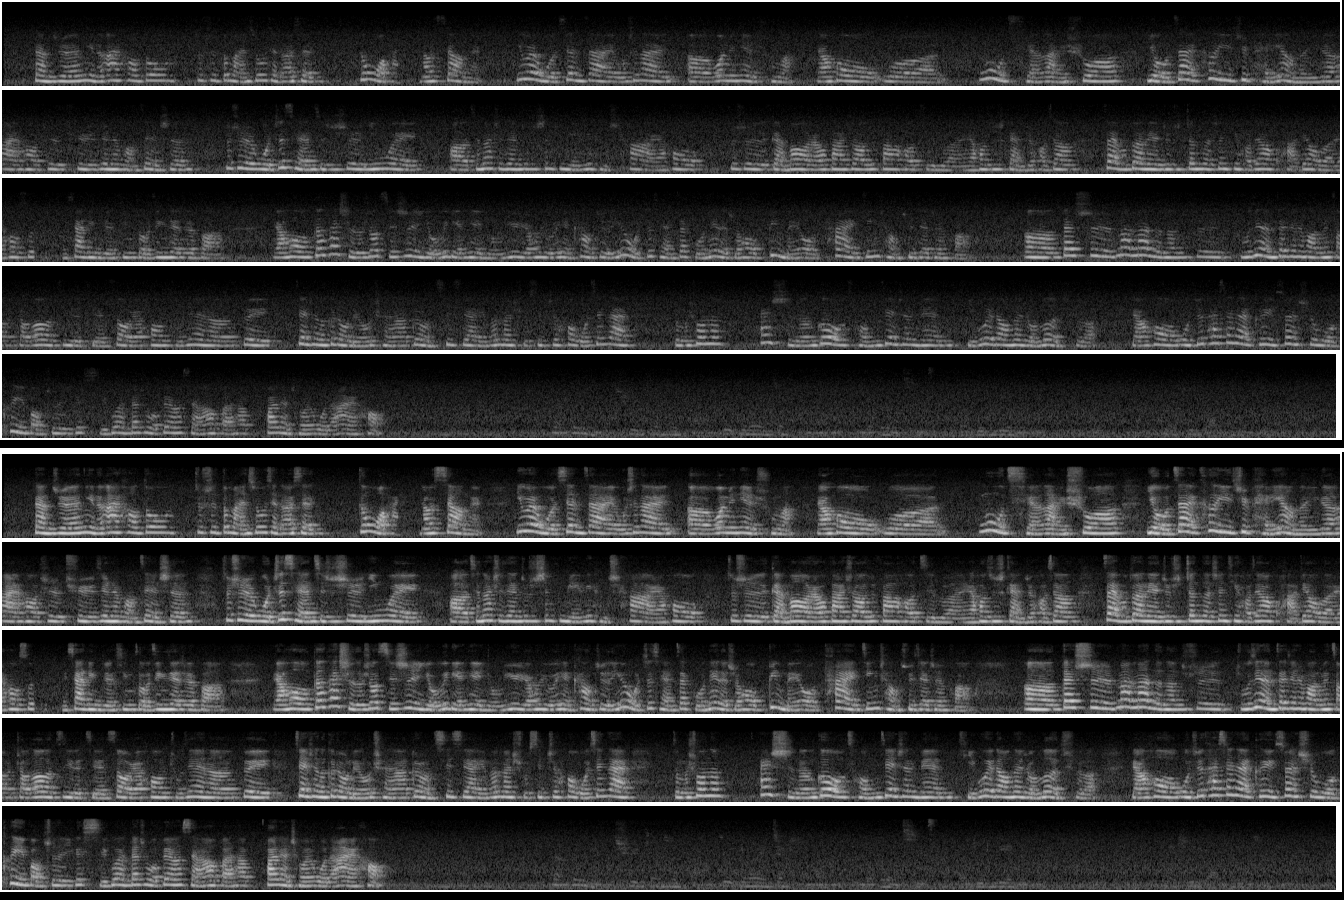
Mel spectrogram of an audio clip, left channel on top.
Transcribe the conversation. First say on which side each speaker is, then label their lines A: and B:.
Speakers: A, on the right; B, on the right.
A: 感觉你的爱好都就是都蛮休闲的，而且跟我还比较像哎，
B: 对，
A: 因为我现在我是在呃外面念书嘛，然后我目前来说有在刻意去培养的一个爱好是去健身房健身，就是我之前其实是因为呃前段时间就是身体免疫力很差，然后就是感冒，然后发烧就发了好几轮，然后就是感觉好像再不锻炼就是真的身体好像要垮掉了，然后所以才下定决心走进健身房。然后刚开始的时候，其实是有一点点犹豫，然后有一点抗拒的，因为我之前在国内的时候，并没有太经常去健身房，嗯、但是慢慢的呢，就是逐渐在健身房里面找找到了自己的节奏，然后逐渐呢，对健身的各种流程啊、各种器械啊，也慢慢熟悉之后，我现在怎么说呢？开始能够从健身里面体会到那种乐趣了，然后我觉得它现在可以算是我刻意保持的一个习惯，但是我非常想要把它发展成为我的爱好。
B: 嗯。那那你去健身房，就因为健身房很很多不同器材，然后就练的地方可能不一样。那你是主要练是可能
